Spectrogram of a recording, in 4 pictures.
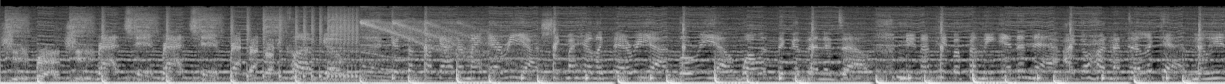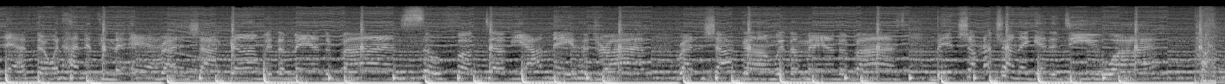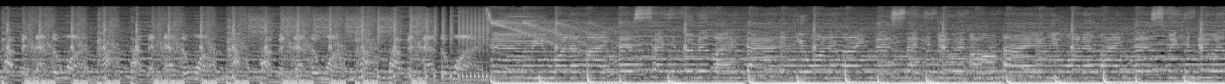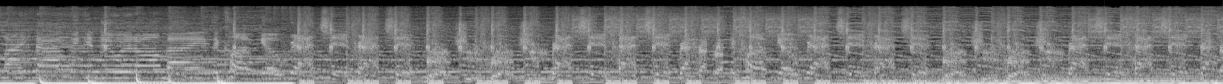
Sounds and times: Music: 0:00.0 - 0:48.9.

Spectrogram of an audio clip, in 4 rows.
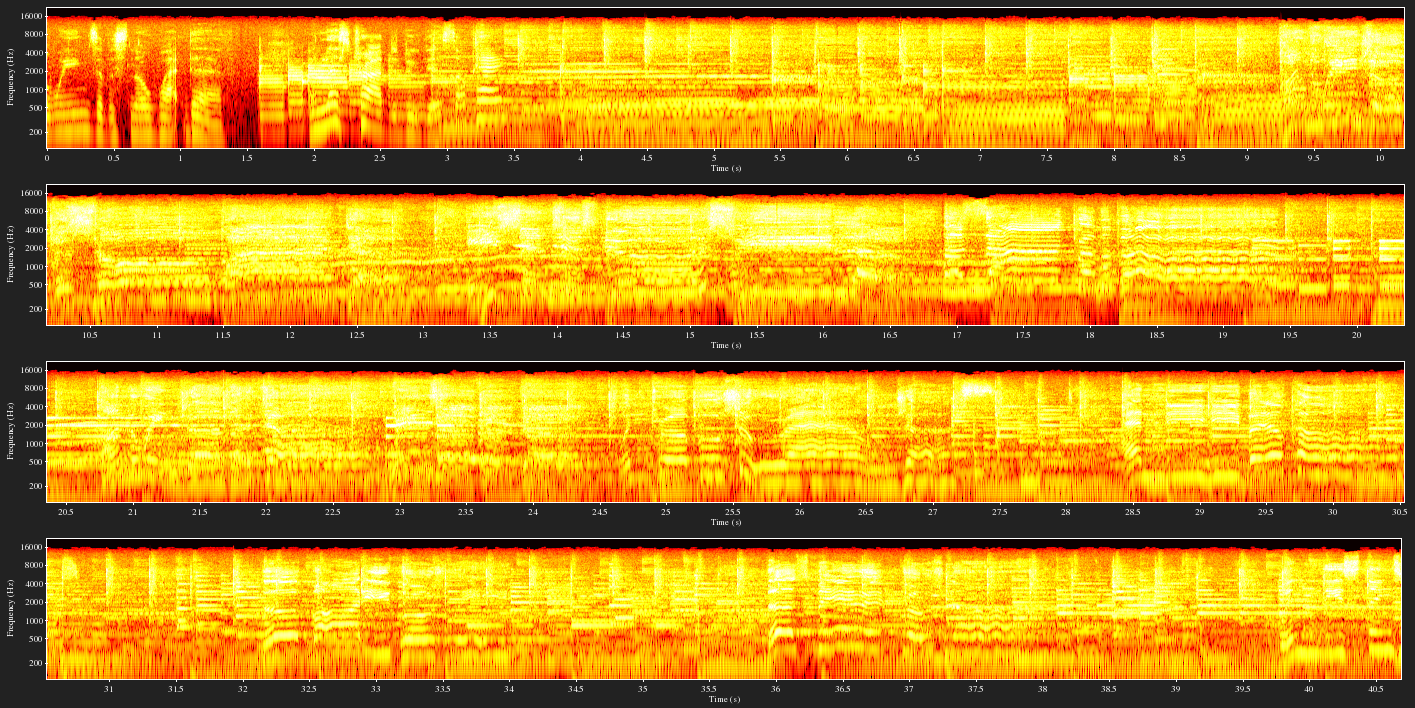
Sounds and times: Music: 0:01.5 - 0:40.6.

